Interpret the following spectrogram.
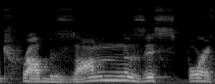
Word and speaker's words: Trabzonspor: recap of the Europa League matchup today between Trump's on this sport that's how you pronounce the um the club's name and Red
